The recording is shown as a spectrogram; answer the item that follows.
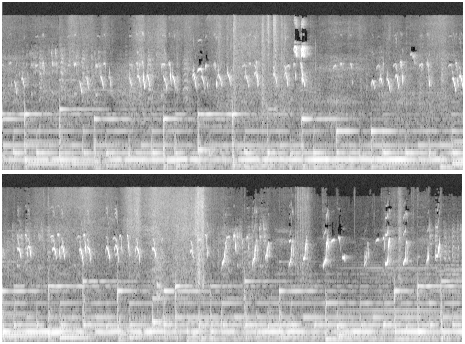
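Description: Young chicks peeping over and over, short high falling peeps several times a second, over background music of slow, sustained chords.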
